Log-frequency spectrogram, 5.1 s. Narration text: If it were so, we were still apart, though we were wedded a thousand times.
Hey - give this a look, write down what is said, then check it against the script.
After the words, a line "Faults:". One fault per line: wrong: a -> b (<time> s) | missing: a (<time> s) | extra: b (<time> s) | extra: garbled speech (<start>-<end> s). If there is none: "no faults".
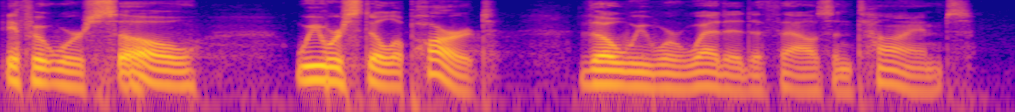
If it were so, we were still apart, though we were wedded a thousand times.
Faults:
no faults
